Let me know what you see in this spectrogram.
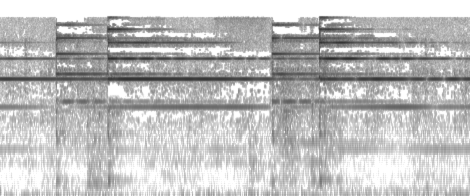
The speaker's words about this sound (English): Le Castel wall clocks chime the hour. These pendulum clocks are native to Neuchâtel and are manufactured in the time-honored way.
